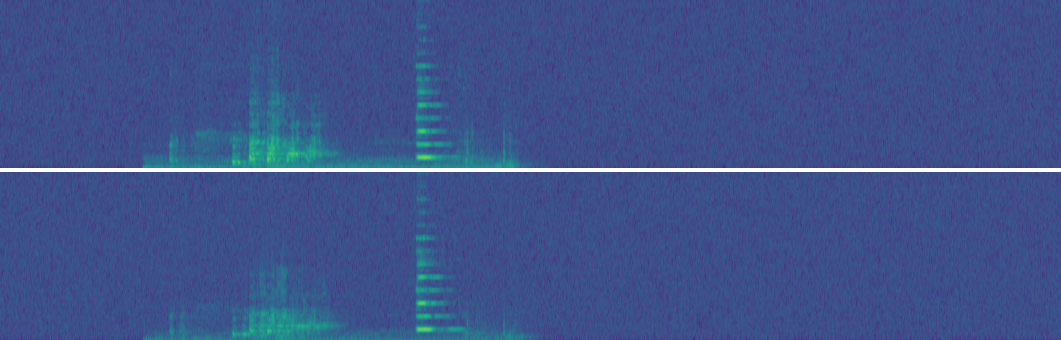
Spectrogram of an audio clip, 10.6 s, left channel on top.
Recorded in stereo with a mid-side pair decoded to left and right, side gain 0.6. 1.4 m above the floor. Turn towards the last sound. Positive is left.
turn(degrees=-5)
